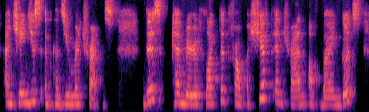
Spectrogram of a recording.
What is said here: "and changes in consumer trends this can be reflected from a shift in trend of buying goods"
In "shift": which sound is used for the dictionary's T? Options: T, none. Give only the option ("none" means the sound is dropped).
T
